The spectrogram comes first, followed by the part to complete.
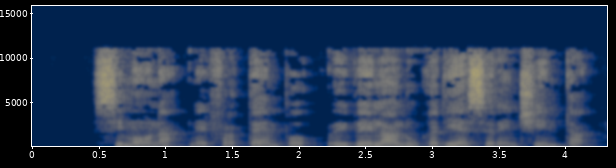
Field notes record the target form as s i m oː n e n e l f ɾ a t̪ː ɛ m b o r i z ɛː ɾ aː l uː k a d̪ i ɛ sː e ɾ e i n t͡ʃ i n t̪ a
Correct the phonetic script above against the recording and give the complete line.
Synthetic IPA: s i m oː n a n e l f ɾ a t̪ː ɛ m p o r i v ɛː l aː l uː k a d̪ i ɛ sː e ɾ e i n t͡ʃ i n t̪ a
